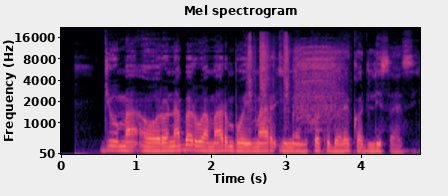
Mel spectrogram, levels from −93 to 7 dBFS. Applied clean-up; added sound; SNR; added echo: none; Camera; 10 dB; none.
